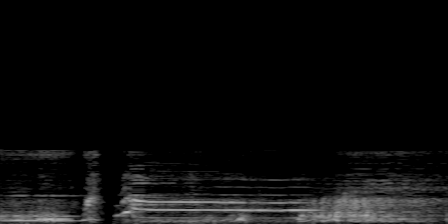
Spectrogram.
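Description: Cartoon soundtrack from a television speaker: a whale character's drawn-out wailing cry, broken by a brief drop-out about a second in, then held high and sliding slightly down in pitch.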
